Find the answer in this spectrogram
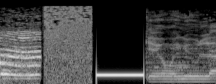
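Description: A voice trailing off, then half a second of hiss and a single steady, pure beep about half a second long, after which music starts: a static-and-beep transition between clips.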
